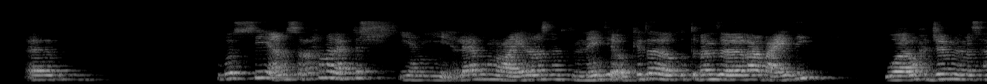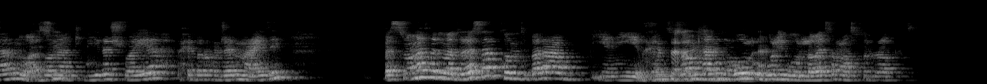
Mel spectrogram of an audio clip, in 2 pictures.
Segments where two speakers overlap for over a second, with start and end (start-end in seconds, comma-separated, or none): 16.2-17.7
